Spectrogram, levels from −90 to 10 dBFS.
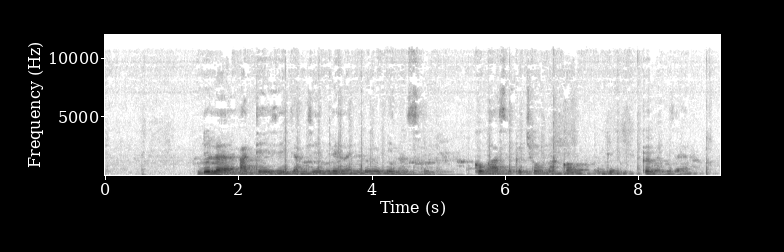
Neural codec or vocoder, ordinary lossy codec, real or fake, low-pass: vocoder, 44.1 kHz, 128 mel bands, Pupu-Vocoder; MP3, 48 kbps; fake; 10.8 kHz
